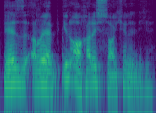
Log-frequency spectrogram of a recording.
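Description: A man teaching a grammar lesson, explaining word forms step by step, repeating examples slowly and answering his own questions. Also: on the high side, expressive, vocal fry, slight background noise. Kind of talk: classroom lecture.

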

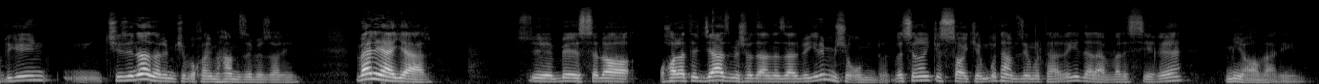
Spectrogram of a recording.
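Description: A man's voice: on the high side, creaky, darkish tone. A man teaching a grammar class, explaining step by step and repeating each example aloud.

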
